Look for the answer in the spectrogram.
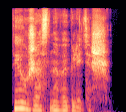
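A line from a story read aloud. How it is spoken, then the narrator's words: Whisper. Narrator (Russian): прошептала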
